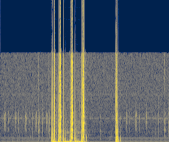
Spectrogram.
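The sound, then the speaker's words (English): Faint, steady high-pitched tones hum and warble over a quiet, idle interoffice telephone wire trunk. They are caused by adjacent trunks in the group oscillating while idle. A loud burst of crackly noise breaks in, then a single shorter burst. “This trunk, like most interoffice wire trunks, does have some high-pitched tones, again caused by adjacent trunks in the group oscillating while idle.”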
